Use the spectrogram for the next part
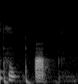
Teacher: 앞에 있는 받침 기역 때문에 뒤에 있는 비읍이 쌍비읍으로 발음이 나고 있습니다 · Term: 된소리 대기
